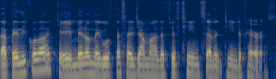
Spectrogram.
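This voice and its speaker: Fairly slow speech from a man, quiet surroundings behind him. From Texas (Frisco, north of Dallas); Texas. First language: English (speaking Spanish). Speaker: university student. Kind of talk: class presentation. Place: home room. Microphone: earbuds.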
